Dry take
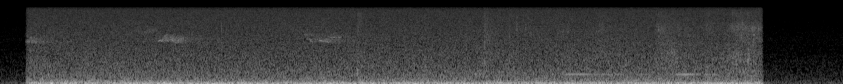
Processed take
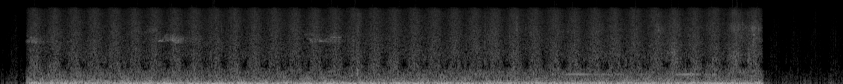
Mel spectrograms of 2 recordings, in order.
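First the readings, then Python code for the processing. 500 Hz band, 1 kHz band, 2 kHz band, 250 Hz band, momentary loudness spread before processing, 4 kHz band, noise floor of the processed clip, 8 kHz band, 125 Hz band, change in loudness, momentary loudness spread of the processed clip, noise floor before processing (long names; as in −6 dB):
−4.5 dB, −6.0 dB, −5.0 dB, −3.5 dB, 2 LU, −4.5 dB, −55 dBFS, −5.0 dB, −4.0 dB, −4.5 dB, 2 LU, −51 dBFS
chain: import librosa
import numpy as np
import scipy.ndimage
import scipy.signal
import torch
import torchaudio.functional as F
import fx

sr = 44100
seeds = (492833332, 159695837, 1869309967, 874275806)

y = fx.quant_dither(x, sr, seeds[0], bits=8, dither='none')
y = fx.rotary(y, sr, hz=5.0)
y = 10.0 ** (-21.0 / 20.0) * (np.abs((y / 10.0 ** (-21.0 / 20.0) + 3.0) % 4.0 - 2.0) - 1.0)
y = y * 10.0 ** (-2.0 / 20.0)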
